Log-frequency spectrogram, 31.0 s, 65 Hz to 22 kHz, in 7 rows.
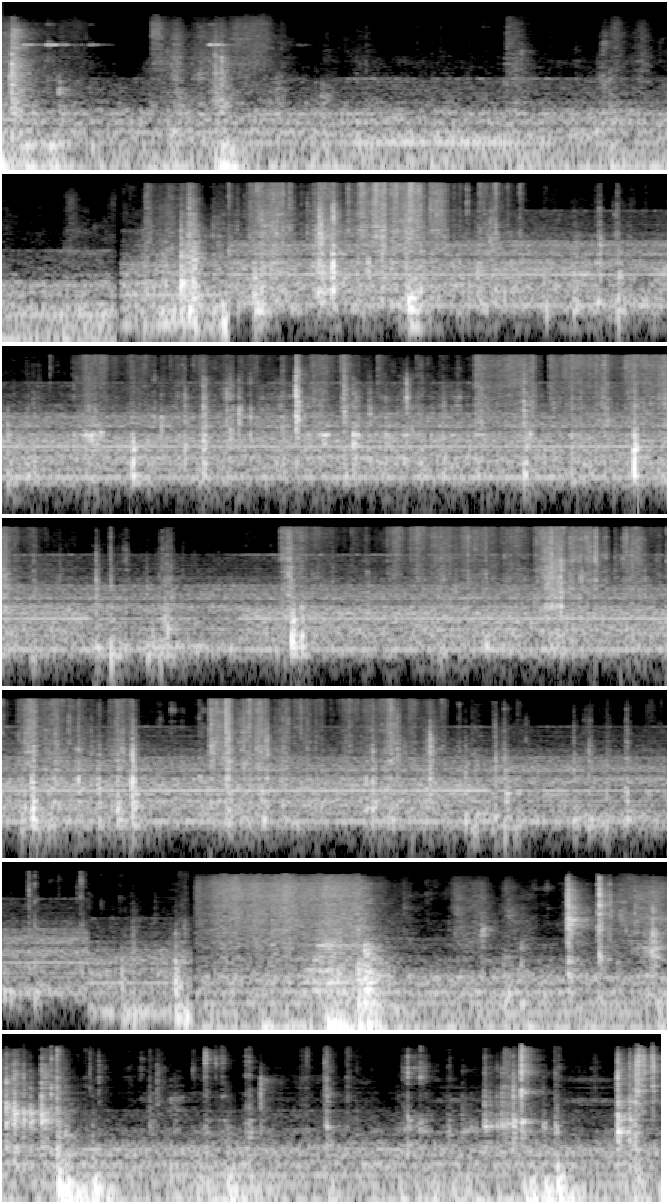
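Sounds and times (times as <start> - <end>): freezer hum: 0.0 - 30.9
packages knocking and rustling: 5.2 - 21.8.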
